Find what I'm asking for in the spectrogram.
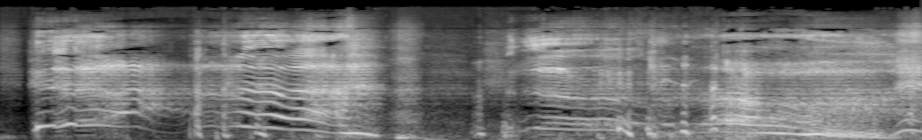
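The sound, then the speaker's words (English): Voices imitate cartoon stretch noises in two drawn-out, groaning vocal stretches, each wavering and then sliding down in pitch at its end. “Hammies, like a hammy stretch. Cartoon stretch noises. Okay, I'm just going to take those two stretch noises you guys just made.”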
